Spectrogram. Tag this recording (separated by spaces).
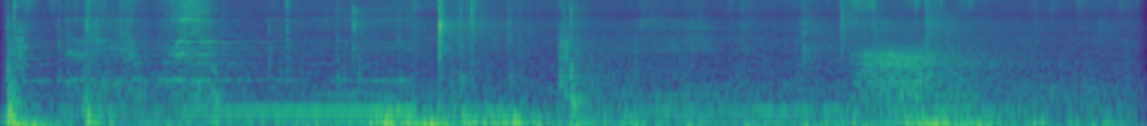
Automatic-Door Central-Station Front-Door Germany Grinding Noise Rostock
